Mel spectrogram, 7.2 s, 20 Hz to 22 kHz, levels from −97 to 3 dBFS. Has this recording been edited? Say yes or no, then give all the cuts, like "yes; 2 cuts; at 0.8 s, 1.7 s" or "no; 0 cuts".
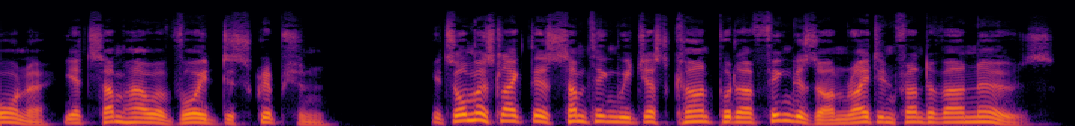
no; 0 cuts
